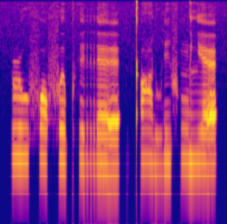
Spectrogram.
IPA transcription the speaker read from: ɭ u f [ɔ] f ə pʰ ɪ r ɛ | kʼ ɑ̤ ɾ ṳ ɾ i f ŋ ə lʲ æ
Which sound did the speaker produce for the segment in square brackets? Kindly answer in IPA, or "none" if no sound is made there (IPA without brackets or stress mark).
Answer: ɔ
